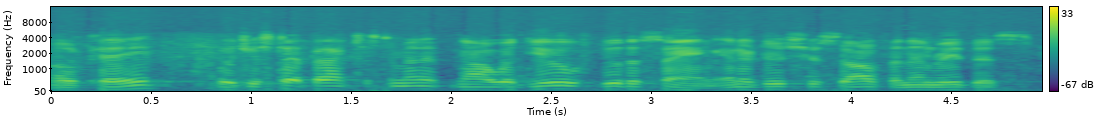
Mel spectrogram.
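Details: Adult man; typical speech.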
